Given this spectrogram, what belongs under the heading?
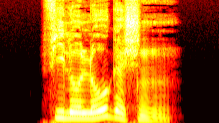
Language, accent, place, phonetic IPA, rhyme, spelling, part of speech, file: German, Germany, Berlin, [filoˈloːɡɪʃn̩], -oːɡɪʃn̩, philologischen, adjective, De-philologischen.ogg
- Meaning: inflection of philologisch: 1. strong genitive masculine/neuter singular 2. weak/mixed genitive/dative all-gender singular 3. strong/weak/mixed accusative masculine singular 4. strong dative plural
